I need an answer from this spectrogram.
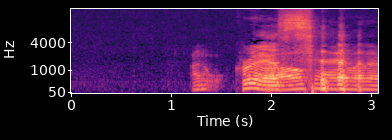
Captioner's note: laugh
